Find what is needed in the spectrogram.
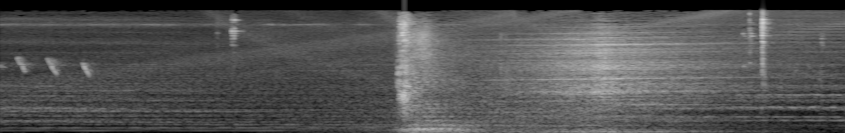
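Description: Film sound effect for a magical fire blast: a sudden loud whoosh with a low boom about four seconds in, swelling again and then fading over the next few seconds, over a steady music bed.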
